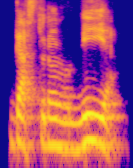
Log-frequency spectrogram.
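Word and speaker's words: gastronomía: IA endings, you're only going to emphasize it if your I is accented. Otherwise, it needs to fall on the syllable beforehand. Memoria, historia, gastronomia. There I pronounce there I emphasize the I.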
